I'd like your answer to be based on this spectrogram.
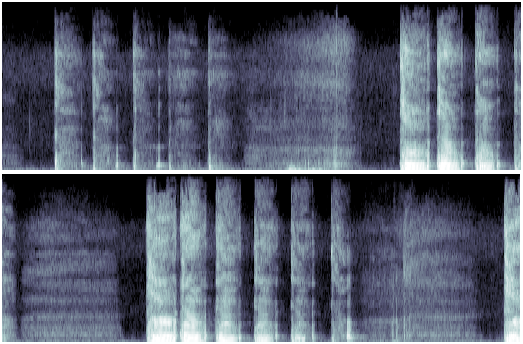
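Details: Repeated coughs mixed with throat clearing, in a recording of wheezy, congested and barky coughs.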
